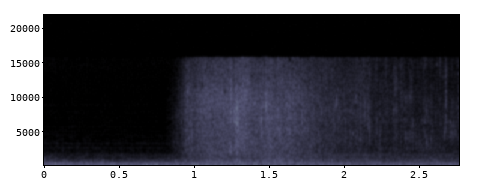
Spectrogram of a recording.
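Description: Water splashes as a person breaks the surface.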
